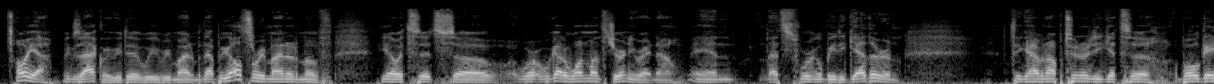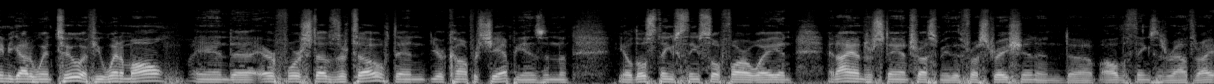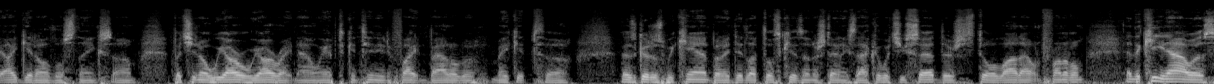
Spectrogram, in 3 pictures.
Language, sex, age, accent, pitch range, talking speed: English, male, 40-59, American, 95-120 Hz, 255 wpm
